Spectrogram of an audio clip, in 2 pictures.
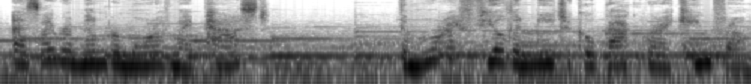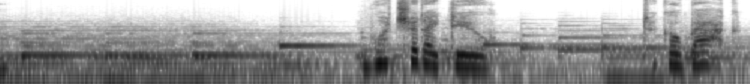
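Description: A teenage girl in a video game with a high, earnest voice. She is solemn and hesitant, yet selfless and quietly determined. Melancholy music swells loudly behind her. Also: fairly even intonation, unhurried, long pauses. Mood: sad, resigned. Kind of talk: dramatic game cutscene acting. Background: loud melancholy music.

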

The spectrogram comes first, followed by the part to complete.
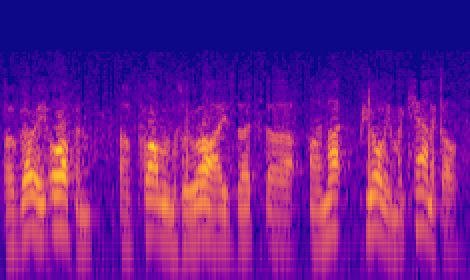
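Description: A hesitant man answers questions on a 1940s radio panel. His voice sits a little high. The broadcast is dull and lo-fi with faint noise. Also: normal speed. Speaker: panel guest on a radio show. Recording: muffled, noisy 1940 radio broadcast.

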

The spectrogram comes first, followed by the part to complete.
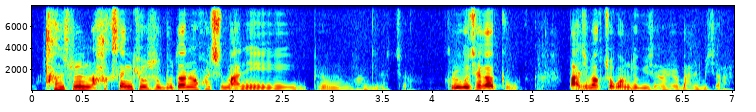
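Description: Halting middle-aged Korean man, dry sound. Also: mid-range voice, very animated, a little mellow, no room sound. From South Korea. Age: 50s. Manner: halting, searching for words while reminiscing. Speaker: film director interviewed about his career. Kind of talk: reflective oral-history interview. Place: indoor interview set before a photo backdrop.

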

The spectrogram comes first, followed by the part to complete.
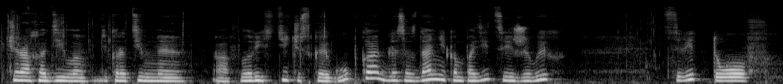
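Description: A woman vlogger with a slightly hoarse voice from a cold, chatting casually at home and describing items she holds up for a phone camera. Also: on the low side, fairly even intonation, measured pace, warm tone. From Russia. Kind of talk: casual show-and-tell vlog. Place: at home, indoors.

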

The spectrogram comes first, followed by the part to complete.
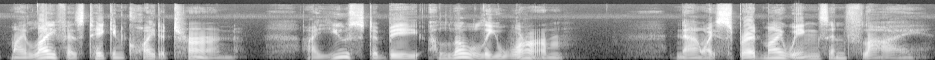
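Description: Slow, expressive man reading to children. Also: on the low side, vocal fry, dry recording. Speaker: read-aloud reader of a children's picture book. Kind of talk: children's story read-aloud of rhymes.

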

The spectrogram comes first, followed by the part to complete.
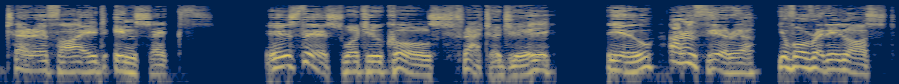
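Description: An actor playing a menacing, contemptuous dark lord boss in a video game, slow and commanding with a gravelly, raspy voice. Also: male voice, medium pitch, no echo, studio quality, full character voice. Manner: slow, commanding, scornful taunts.

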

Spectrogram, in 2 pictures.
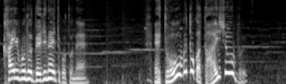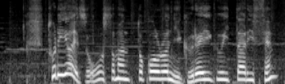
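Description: A man streaming a video game with casual, chatty commentary. His voice is high and slightly rough, swinging widely in pitch as he makes joking reactions. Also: sing-song, unhurried, mellow. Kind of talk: casual let's-play commentary. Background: game music.

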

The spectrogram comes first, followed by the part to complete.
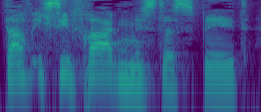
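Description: An actor playing a fussy, effete foreign man in a German radio play, excessively polite, formal and halting. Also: fairly high pitch, lightly acted. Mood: unctuous, formal.

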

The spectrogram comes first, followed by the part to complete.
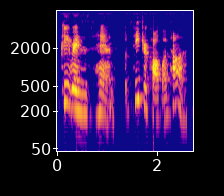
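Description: A woman's voice: medium pitch, lively intonation, moderate pace, slight background noise. Young lady teacher reading a picture book for kids, kinda dull lo-fi webcam audio. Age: young adult. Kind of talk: picture book read-aloud for children. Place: home living room.

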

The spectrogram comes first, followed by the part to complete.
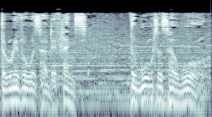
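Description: A man playing God as a solemn, wrathful judge in a dramatized scripture reading, grave, deliberate and menacing. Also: low-pitched, over music, lightly acted. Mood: stern.

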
